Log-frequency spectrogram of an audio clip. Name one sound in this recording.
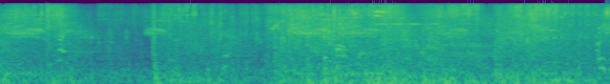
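Magic spells whoosh and crackle in a game.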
